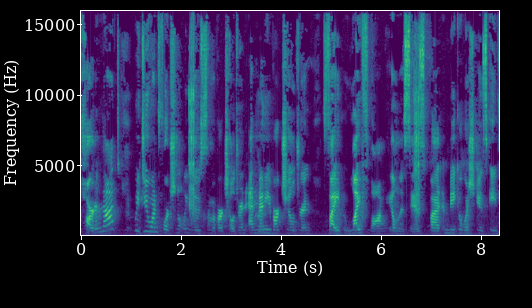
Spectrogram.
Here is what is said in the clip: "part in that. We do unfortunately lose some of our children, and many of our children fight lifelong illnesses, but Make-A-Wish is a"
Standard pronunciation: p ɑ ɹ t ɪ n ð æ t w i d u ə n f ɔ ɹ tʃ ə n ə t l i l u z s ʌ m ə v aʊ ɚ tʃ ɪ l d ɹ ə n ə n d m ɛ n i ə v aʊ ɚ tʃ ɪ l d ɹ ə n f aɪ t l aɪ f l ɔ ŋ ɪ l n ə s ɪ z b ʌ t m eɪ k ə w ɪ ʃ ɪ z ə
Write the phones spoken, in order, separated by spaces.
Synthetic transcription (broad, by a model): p ɑ ɹ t ɪ n ð æ t w i d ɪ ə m f ɔ ɹ tʃ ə n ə t l i l u z s ʌ m ə v aʊ ɚ tʃ ɪ l d ɹ ə n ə n m ɛ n i ə v aʊ ɚ tʃ ɪ l d ɹ ə n f aɪ t l aɪ f l ɔ ŋ ɪ l n ə s ɪ z b ʌ t m eɪ k ə w ɪ ʃ ɪ z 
